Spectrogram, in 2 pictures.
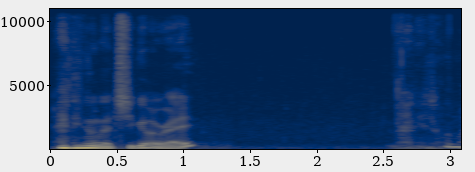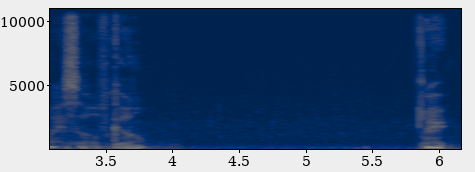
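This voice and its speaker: A man performs a mourning male lover in an intimate ASMR roleplay, saying goodbye at a graveside. The voice is very dark and soft, heavily breathy and husky, with a creaky edge. He speaks haltingly and tenderly, often sinking toward a whisper. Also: medium pitch, sing-song, exaggerated voice. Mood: resigned, tender. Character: grieving man saying farewell at his dead lover's grave.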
